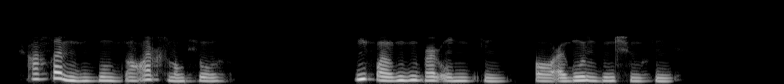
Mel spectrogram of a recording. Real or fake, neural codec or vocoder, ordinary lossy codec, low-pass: fake; autoencoder, 44.1 kHz, a latent of 192 numbers a frame, MeloTTS; none; 3.6 kHz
